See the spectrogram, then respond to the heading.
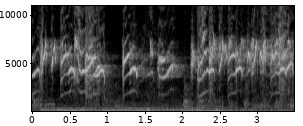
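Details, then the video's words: Sogon singing in rapid high phrases of sharply looping whistles and slurred notes, the bursts broken by brief gaps, over a faint low hum. "SUARA SOGON GACOR"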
